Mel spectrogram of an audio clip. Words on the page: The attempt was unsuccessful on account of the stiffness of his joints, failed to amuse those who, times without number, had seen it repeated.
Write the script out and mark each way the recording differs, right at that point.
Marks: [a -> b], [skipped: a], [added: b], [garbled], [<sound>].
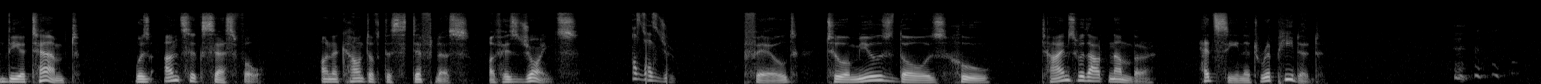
The attempt was unsuccessful on account of the stiffness of his joints, [chirp] failed to amuse those who, times without number, had seen it repeated. [laugh]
